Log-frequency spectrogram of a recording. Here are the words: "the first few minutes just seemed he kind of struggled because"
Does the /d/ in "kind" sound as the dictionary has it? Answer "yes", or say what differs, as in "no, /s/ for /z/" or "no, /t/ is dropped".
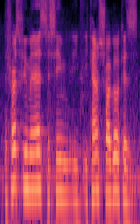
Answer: no, /d/ is dropped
